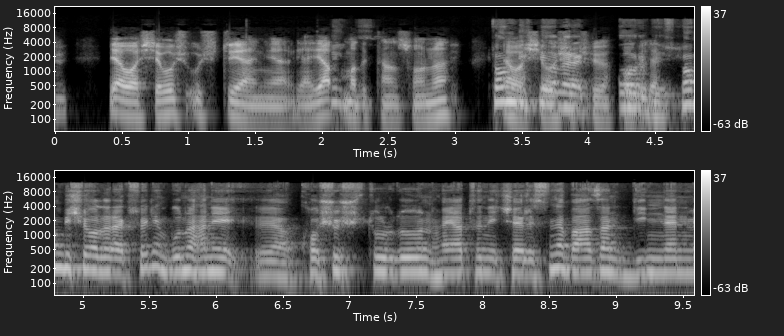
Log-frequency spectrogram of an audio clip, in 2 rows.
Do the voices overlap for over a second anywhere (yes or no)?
yes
